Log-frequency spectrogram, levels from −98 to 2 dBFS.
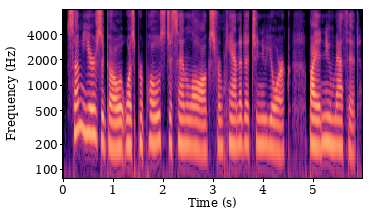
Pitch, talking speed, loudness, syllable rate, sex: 200 Hz, 180 wpm, -20 LUFS, 4.4 syllables/s, female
